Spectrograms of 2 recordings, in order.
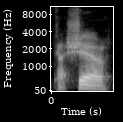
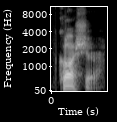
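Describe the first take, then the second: First: The stress is on the last syllable. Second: The stress is on the first syllable.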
